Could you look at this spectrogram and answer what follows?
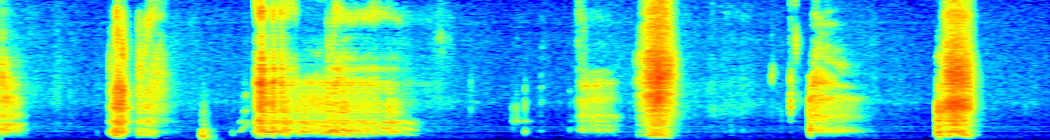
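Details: A requested run of several loud wet sneezes: sharp explosive bursts with breathy build-ups between them.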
